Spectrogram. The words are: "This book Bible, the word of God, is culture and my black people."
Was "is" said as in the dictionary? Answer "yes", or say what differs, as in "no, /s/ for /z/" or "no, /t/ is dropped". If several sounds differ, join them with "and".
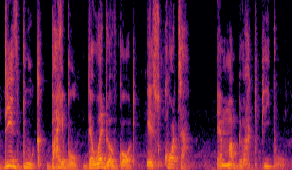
no, /s/ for /z/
